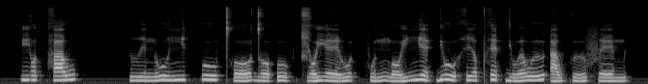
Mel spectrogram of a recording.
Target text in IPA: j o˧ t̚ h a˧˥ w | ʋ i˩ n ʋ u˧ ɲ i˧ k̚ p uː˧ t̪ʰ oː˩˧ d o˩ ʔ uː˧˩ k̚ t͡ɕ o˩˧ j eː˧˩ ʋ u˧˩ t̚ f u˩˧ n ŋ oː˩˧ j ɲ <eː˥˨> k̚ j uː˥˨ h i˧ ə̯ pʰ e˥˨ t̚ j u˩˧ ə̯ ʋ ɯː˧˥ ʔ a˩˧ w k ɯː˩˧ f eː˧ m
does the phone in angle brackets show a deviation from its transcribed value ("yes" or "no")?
no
